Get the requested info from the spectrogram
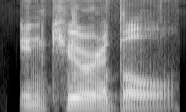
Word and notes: incurable: American English

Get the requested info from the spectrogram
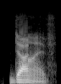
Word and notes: dive: American English

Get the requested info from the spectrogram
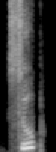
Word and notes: soup: Indian

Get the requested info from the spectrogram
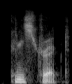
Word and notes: constrict: American English

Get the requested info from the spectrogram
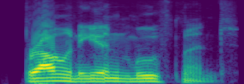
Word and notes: Brownian movement: American English

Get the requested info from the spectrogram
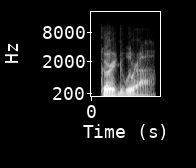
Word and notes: gurdwara: American English

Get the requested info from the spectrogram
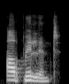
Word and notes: opulent: Indian

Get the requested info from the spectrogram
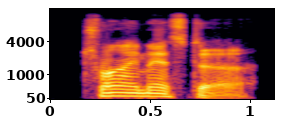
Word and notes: trimester: British English

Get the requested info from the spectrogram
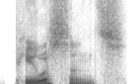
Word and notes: puissance: American English

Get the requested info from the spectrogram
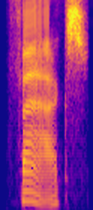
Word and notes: fax: American English

